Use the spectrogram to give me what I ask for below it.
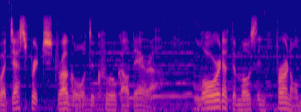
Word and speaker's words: Galdera: Yet one god, Galdera? What? How would you pronounce that? Caldera? Galdera.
